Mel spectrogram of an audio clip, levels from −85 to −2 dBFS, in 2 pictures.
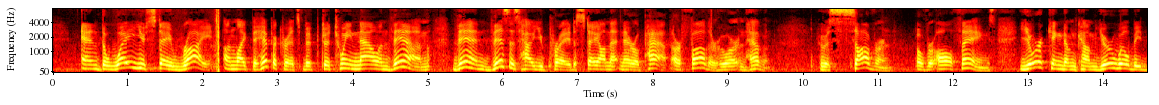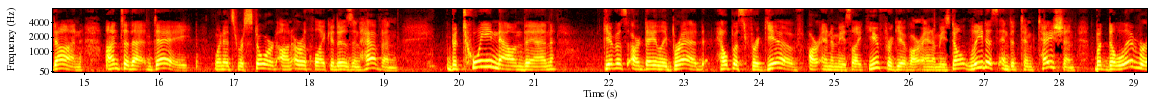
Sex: male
